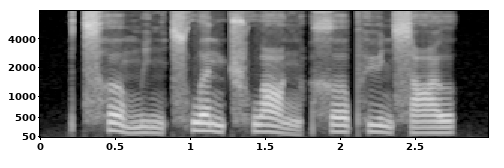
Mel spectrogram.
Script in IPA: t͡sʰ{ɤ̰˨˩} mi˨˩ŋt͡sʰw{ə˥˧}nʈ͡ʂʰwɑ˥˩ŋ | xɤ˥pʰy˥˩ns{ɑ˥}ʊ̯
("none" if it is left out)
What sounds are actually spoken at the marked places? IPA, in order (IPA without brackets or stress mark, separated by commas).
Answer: ɤ˥˩, ə˥˧, ɑ˥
